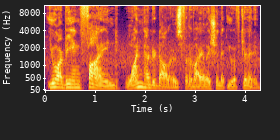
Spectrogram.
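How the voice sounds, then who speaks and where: A stoic cyborg policeman voiced by a male actor for a video game. His low voice is deadpan and clipped, with stiff formal phrasing and absolute authority. Noticeable ambient noise sits behind him. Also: normal speed, natural voice. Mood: commanding, cold. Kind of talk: video game cutscene acting.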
